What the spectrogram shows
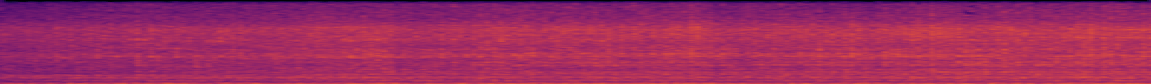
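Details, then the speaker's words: Pot belly stove with a gravity-fed waste oil burner and blower, throttled up to full output with the drum getting hot: a steady, even roar with a low rumbling flutter held constant; running clean and healthy at full burn. "I think she's ready for a bit of a throttle up [Applause] just got to love that sound"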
